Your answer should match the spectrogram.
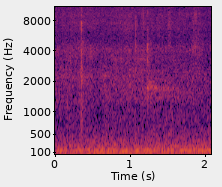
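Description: A pause in speech filled by a low, steady rumble of room background noise, with a faint click about a third of a second in.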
